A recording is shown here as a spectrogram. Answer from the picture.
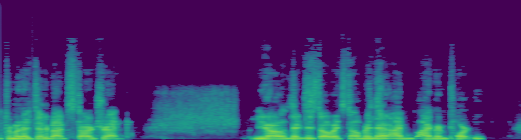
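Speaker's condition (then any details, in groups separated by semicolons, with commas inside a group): Ullrich congenital muscular dystrophy; from birth, diagnosed at 4, Ullrich found at 25 by DNA test; scoliosis surgery at 14 nearly fatal, stopped breathing 2 minutes six weeks later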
